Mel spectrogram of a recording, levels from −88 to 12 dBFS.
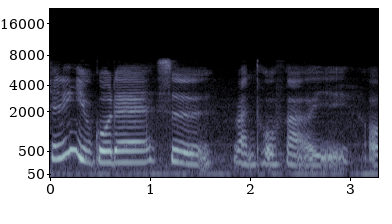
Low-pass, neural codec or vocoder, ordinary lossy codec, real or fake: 7.2 kHz; none; Opus, 64 kbps; real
